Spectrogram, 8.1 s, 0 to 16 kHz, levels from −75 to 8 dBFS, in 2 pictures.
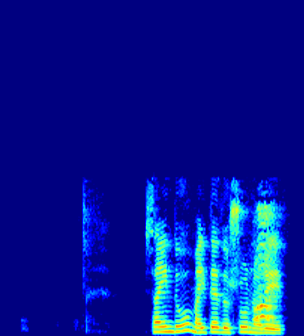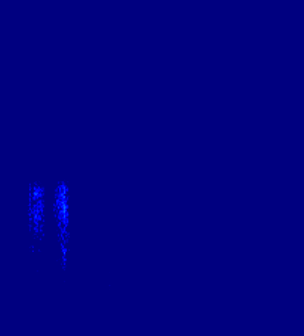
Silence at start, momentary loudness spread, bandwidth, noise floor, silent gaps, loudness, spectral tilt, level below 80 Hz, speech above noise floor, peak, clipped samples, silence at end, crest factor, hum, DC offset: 1.95 s; 8 LU; 8 kHz; -51 dBFS; none; -16 LUFS; -2.5 dB/octave; -68 dBFS; 35 dB; 0 dBFS; under 0.1%; 4.35 s; 22 dB; none; under 0.1%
